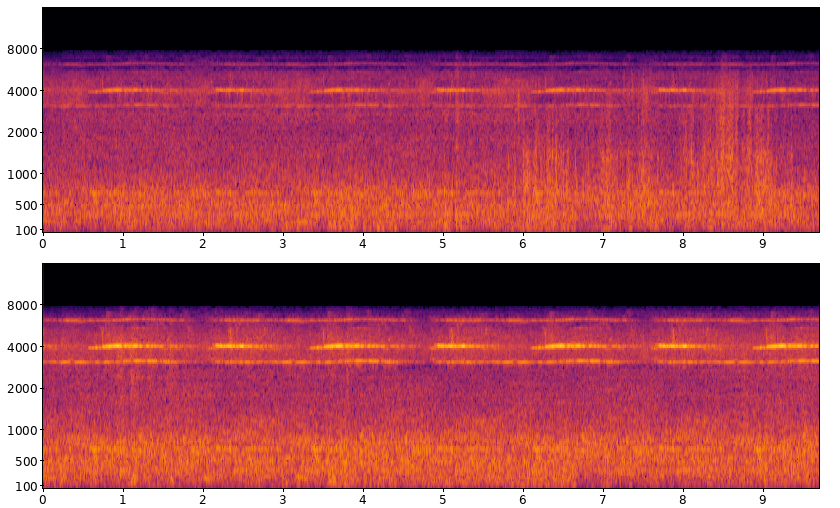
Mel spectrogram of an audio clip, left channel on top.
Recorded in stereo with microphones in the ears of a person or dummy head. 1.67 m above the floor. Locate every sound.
0.0 s a vehicle: 40° right (ahead or behind)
